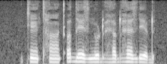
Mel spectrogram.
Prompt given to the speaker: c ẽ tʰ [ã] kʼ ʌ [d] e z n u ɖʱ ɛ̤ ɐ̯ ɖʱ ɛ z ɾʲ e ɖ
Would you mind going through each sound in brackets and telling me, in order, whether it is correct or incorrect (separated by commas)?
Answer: correct, correct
